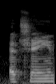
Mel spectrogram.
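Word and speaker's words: Achane: Yeah, I mean, I think you're grabbing Kendra Miller or Or is it A-Chain. a chain? That's how you say it.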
